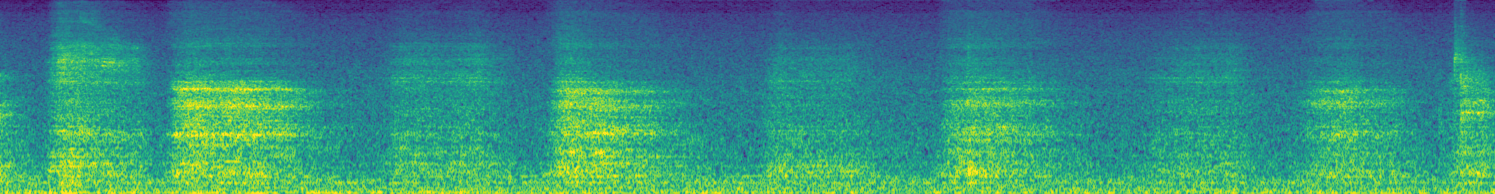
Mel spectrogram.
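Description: Deep, slow breathing during a yoga pose: airy inhales and exhales repeat in a steady cycle about every two seconds, soft and close, with no talking over them.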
